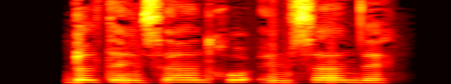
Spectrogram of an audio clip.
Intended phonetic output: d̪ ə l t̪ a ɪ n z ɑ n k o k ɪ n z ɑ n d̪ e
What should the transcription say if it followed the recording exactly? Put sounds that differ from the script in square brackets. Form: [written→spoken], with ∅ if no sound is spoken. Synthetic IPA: d̪ ə l t̪ a ɪ n [z→s] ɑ n [k→x] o [k→ʔ] ɪ n [z→s] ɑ n d̪ e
